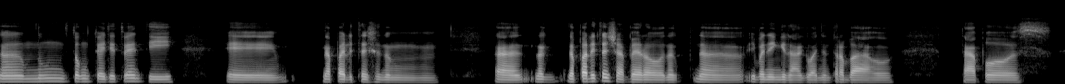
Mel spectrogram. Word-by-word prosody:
um, 135 0 +2
no'ng 140 +1 -3
nitong 140 0 -2
2020 125 -2 0 0.5
eh, 105 -2 0 0.4
napalitan 120 0 +2
siya 115 0 -4
ng, 110 -1 -2 1.0
ah, 110 -1 +5
nag 125 0 -2 0.2
napalitan 145 +5 +6
siya - - +4
pero 110 -2 +3
nag 110 -1 -2 0.2
na 120 -2 +2 0.4
iba 120 -2 +2
na - - +4
yung 115 - 0
ginagawa 105 0 -1
niyang 105 -1 -7
trabaho. 105 -2 0 0.7
Tapos, 105 -1 0
115 Hz, 125 wpm, -26 LUFS, 105-130 Hz, 1.0 s, napalitan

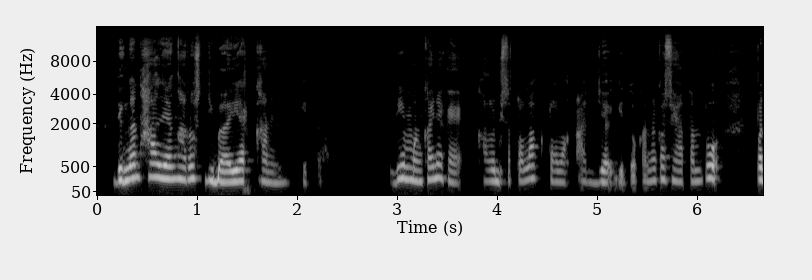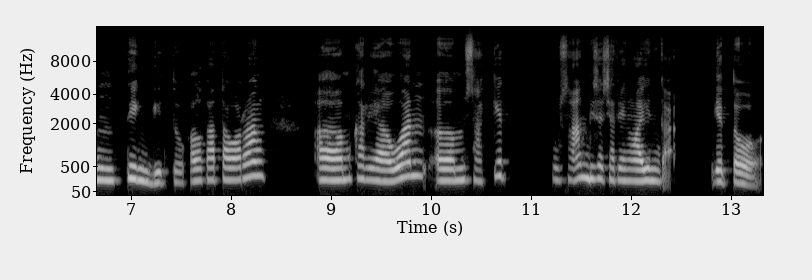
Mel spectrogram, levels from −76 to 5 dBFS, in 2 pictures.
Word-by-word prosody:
dengan 245 +4 +2
hal 285 -1 +1
yang 255 0 +3
harus 255 +2 -2
dibayarkan, 210 -2 -1 0.2
gitu. - - -26 0.7
Jadi 260 - -3
makanya 240 +5 -3
kayak 205 -7 -12
kalau 215 -1 -9
bisa 210 +1 -11
tolak, 250 +6 -7
tolak 200 -2 -13
aja 195 0 -8
gitu - - -14
karena 225 +1 -13
kesehatan 215 -3 -9
tuh 260 -2 -1 0.4
penting 230 -1 +2
gitu, 195 +1 -5
kalau 220 +2 +1
kata 235 0 +1
orang, 290 +6 +4 0.6
mmm, 235 0 +6
karyawan, 250 +6 +4
mmm, 225 0 +3
sakit 230 +7 -5 0.5
perusahaan 240 +3 -3
bisa 255 0 0
cari 235 -1 -2
yang 220 - +1
lain 225 +1 +5
Kak, - - -8 0.4
gitu. 195 -7 +1
225 Hz, 155 wpm, -23 LUFS, 210-250 Hz, 0.7 s, mmm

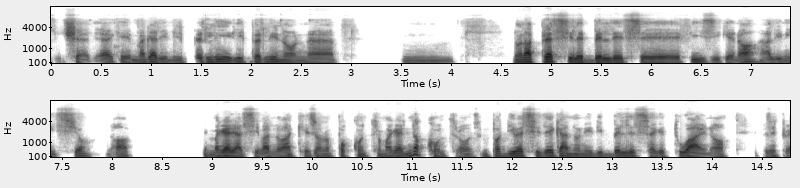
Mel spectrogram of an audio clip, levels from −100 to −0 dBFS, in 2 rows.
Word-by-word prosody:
succede 90 +1 -3
eh, 115 - -1
che 110 -2 -4
magari 125 +1 +1
lì 110 +1 -8
per 125 +2 -2
lì 140 +1 +2
lì 120 -1 -1
per 125 0 0
lì 145 0 +2
non 110 -3 -3 1.0
mhmm, 105 -1 -11 0.6
non 130 +1 +2
apprezzi 135 -1 +7
le 120 0 +5
bellezze 110 -2 +3
fisiche, 105 -4 -3
no, 140 +7 +1
all'inizio, 105 +6 -5
no, 115 +4 -5 0.7
e - - -9
magari 115 +2 +5
anzi 110 -1 -2
vanno 105 +1 -1
anche 110 -1 -3
sono 110 +1 -4
un 110 - -9
po' - - -4
contro 115 0 -7
magari 115 +3 -1
no - - +3
contro, 105 0 -8
son 110 - -20
un 115 - -9
po' 140 - 0
diversi 125 0 +2
dai 115 +1 +2
canoni 115 -2 0
di 110 +1 -6
bellezza 110 0 -1
che 105 0 -5
tu 120 - +2
hai, 95 - +5
no. 110 +2 -6
Per - - -36
esempio, 110 -1 -9
115 Hz, 185 wpm, -25 LUFS, 105-120 Hz, 1.0 s, apprezzi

